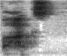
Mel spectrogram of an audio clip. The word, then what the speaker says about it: XOB: So we look like MoCA and MoMA, but it's just pronounced box.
